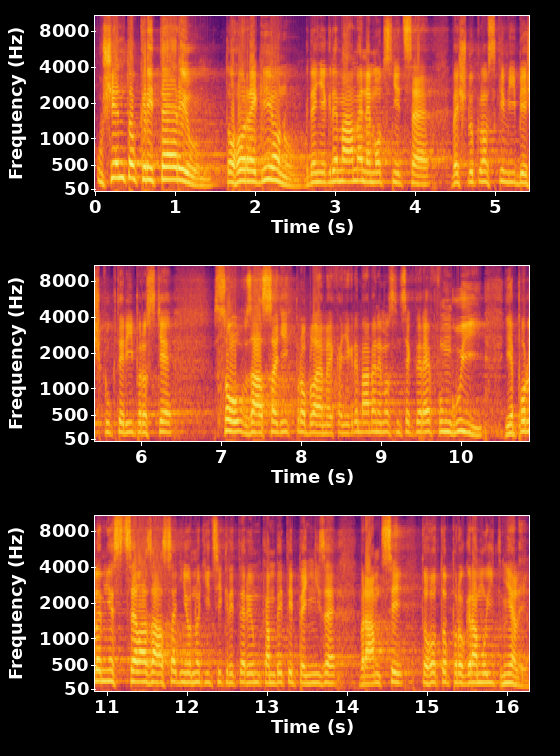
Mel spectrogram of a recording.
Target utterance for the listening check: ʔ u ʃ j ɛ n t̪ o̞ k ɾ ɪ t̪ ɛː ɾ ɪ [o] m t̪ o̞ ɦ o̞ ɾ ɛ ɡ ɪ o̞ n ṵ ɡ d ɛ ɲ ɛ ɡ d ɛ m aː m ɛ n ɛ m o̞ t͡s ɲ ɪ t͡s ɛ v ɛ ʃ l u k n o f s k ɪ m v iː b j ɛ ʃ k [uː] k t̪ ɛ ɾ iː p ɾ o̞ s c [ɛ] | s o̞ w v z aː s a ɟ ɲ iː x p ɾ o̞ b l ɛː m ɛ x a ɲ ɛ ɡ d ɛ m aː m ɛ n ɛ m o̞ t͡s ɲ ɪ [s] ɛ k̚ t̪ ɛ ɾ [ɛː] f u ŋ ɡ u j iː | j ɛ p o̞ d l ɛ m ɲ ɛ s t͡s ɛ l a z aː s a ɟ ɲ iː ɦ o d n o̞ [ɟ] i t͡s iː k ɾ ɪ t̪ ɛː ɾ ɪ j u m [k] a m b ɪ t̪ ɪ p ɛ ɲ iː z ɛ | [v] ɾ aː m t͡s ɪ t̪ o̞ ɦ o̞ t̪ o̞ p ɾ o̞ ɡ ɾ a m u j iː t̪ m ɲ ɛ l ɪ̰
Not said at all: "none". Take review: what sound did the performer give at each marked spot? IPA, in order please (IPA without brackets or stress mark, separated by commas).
u, u, ɛ, t͡s, ɛː, c, k, v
